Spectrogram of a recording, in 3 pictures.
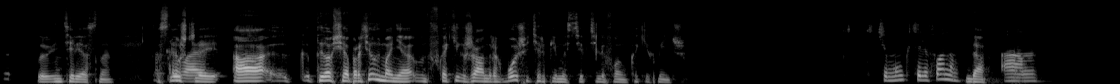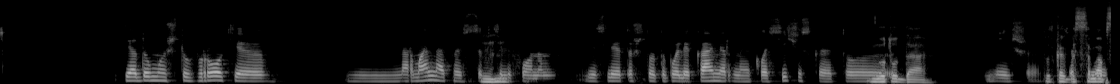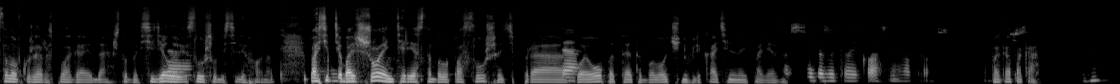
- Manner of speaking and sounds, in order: other background noise; tapping
- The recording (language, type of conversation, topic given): Russian, podcast, Как вы относитесь к тому, что на концертах зрители снимают видео на телефоны?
